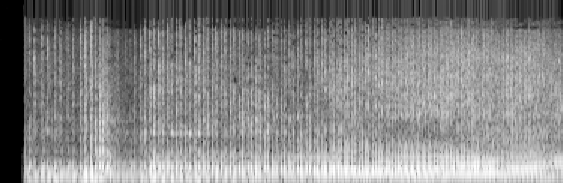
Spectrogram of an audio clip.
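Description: A car engine starts and revs as the car drives off. The loud, steady engine note climbs gradually in pitch as it pulls away, with no voices over it.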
